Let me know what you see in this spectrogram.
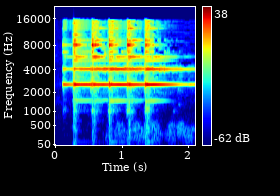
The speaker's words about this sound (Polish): mam tutaj dzwonek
